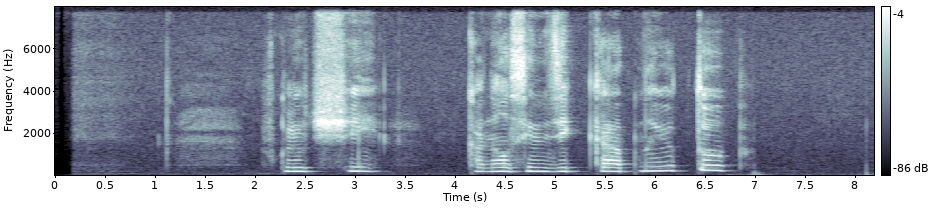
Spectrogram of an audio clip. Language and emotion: Russian, sad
